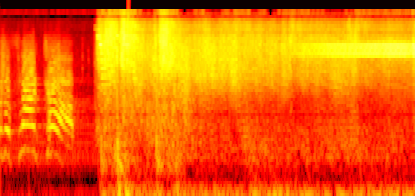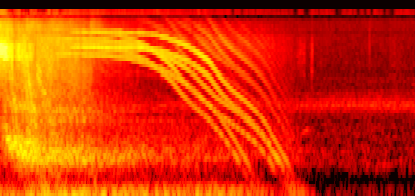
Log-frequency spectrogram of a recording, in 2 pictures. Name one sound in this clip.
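A loud energy blast roars, then whines downward and dies away.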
